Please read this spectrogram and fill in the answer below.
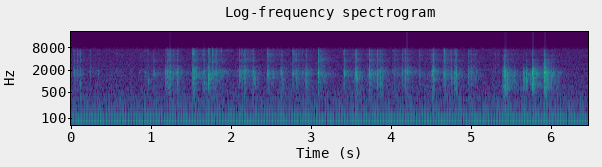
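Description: A deck of oracle cards shuffled by hand: irregular clicks and slaps of the cards against each other, coming in small clusters, a busier run near the end.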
